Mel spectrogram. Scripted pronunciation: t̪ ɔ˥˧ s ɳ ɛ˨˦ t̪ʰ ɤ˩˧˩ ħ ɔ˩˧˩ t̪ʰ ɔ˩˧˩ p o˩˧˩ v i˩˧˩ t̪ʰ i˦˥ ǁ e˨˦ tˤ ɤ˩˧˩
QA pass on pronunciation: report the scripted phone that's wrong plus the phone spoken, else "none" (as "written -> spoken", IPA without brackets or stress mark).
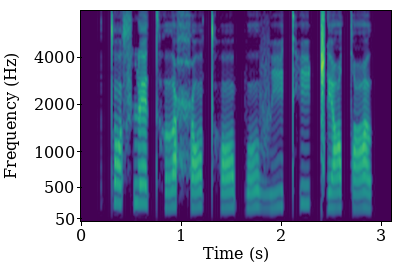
ɛ˨˦ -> ɛ˥˧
